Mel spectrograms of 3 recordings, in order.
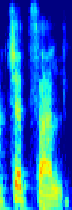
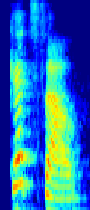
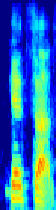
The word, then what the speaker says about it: Quetzal: And the first part is Quetzal or Chetzal? Quetzal. Quetzal.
